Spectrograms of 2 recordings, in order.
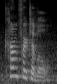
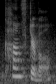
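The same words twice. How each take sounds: First: It is said with four syllables. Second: It is said with three syllables. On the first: The speaker calls it wrong. "a lot of my students like to say comfortable ... sounds a little bit clunky and not really correct" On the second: The speaker calls it right. "this word is pronounced comfortable"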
